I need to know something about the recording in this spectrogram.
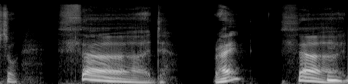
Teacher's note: It's almost like in British English, you don't pronounce the R here. You just elongate the vowel sound before a little bit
